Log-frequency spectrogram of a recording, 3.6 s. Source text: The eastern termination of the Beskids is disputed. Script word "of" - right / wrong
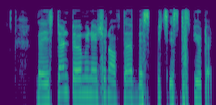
right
